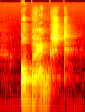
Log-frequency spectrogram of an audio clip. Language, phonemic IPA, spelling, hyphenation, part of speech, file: Dutch, /ˈɔ(p).brɛŋst/, opbrengst, op‧brengst, noun, Nl-opbrengst.ogg
- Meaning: proceeds (gross revenue)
